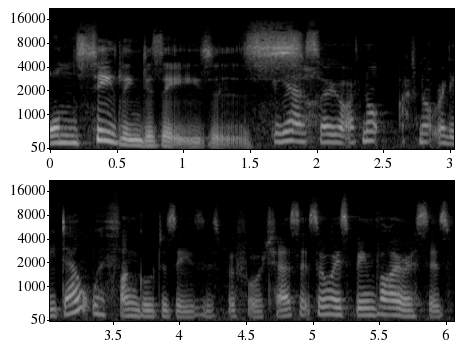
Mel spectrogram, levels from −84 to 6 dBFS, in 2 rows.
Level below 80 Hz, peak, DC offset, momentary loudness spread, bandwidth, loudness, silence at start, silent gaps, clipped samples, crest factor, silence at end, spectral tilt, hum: -74 dBFS; -16 dBFS; under 0.1%; 15 LU; 16 kHz; -35 LUFS; 0 s; none; under 0.1%; 20 dB; 0 s; -3 dB/octave; none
